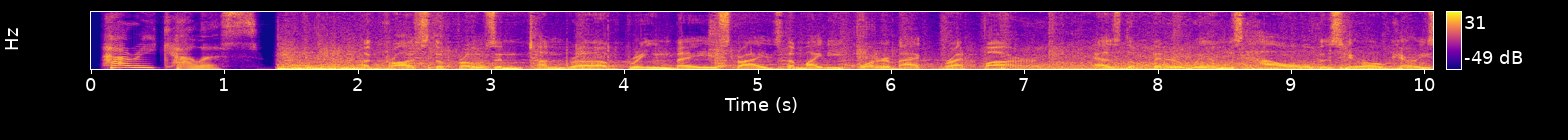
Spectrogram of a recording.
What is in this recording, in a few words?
Commercial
